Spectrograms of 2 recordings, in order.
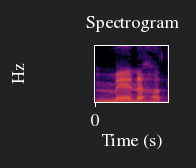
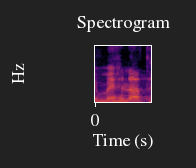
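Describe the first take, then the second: First: मेनहत with the middle sounds swapped; child's mispronunciation. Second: Said in the usual way. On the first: Shown as a demonstration. Teacher quoting a child's error, मेनहत with h displaced. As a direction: say मेनहत as "me-na-hat", h moved later. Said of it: "मेहनत को बच्चा कहेगा". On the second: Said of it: "बच्चा कहेगा".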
